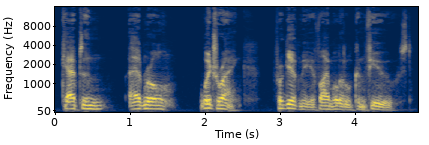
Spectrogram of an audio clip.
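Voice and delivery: puzzled officer voice; lightly voiced bewildered major; confused major. Major speaks.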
